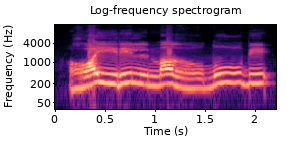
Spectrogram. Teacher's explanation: ترقیق نہیں، تفخیم پائی جاتی ہے۔ غین اور خا جو ہے ان کے اندر تفخیم پائی جاتی ہے، اور ہم یوں کہہ سکتے ہیں کہ یہ حروف مستعلیہ میں سے ہے۔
